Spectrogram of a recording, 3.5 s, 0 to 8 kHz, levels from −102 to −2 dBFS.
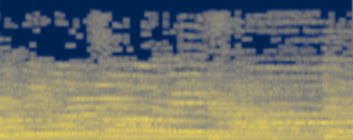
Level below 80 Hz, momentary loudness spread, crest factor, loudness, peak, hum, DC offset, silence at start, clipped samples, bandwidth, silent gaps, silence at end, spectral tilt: -60 dBFS; 2 LU; 14 dB; -15 LUFS; -2 dBFS; none; under 0.1%; 0 s; under 0.1%; 7.6 kHz; none; 0 s; -6 dB/octave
